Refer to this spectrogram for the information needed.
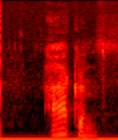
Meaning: Aachen, a city in Germany
- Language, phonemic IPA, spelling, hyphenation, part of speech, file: Dutch, /ˈaːkə(n)/, Aken, Aken, proper noun, Nl-Aken.ogg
